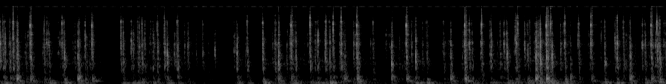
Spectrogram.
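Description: Fingertips of both hands type rapidly on a full-size beige plastic Apple Extended Keyboard II with mechanical key switches, under red-blue lighting. Crisp, bright clicks follow one another in quick runs, with brief pauses around the first and second seconds. Each keystroke dies away almost instantly, leaving a dry, tightly clicking texture with almost no low end.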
